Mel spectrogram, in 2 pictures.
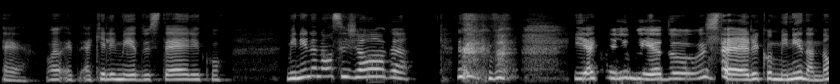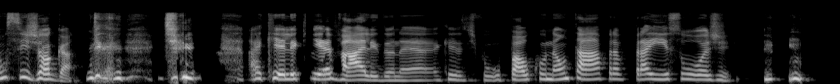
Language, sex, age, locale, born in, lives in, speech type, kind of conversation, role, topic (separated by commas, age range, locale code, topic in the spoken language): Portuguese, female, 30-34, pt-BR, Brazil, United States, conversation, unstructured, none, Como você convenceria alguém a dar o primeiro passo, mesmo com medo?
